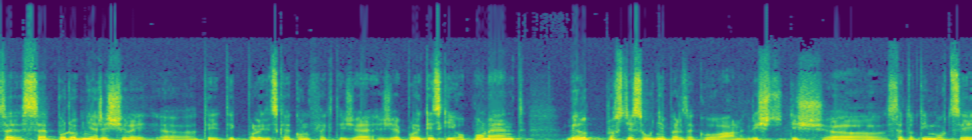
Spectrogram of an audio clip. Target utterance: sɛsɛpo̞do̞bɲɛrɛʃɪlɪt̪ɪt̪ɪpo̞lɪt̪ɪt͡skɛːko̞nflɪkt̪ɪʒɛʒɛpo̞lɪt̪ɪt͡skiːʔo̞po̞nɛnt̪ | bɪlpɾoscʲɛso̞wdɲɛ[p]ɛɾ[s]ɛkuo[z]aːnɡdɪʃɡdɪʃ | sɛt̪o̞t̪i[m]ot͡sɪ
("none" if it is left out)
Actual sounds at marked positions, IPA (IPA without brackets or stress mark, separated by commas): p, z, v, m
